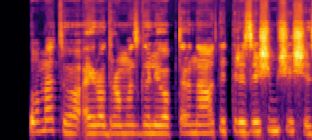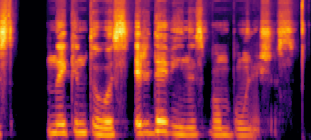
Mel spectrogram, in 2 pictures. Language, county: Lithuanian, Marijampolė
